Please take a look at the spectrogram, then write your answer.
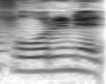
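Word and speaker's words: foreigner: फॉरिन नहीं है, फॉरिनर, जी वहाँ पे साइलेंट है.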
